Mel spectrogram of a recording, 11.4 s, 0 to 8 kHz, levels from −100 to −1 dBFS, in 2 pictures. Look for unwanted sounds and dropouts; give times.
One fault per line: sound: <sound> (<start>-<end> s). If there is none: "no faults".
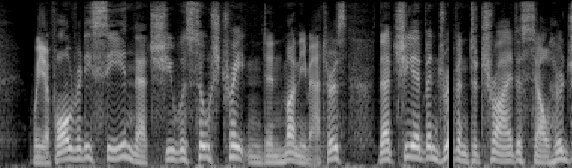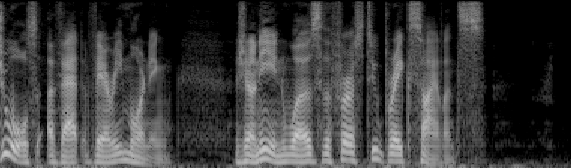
sound: dropout (4.5-4.5 s)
